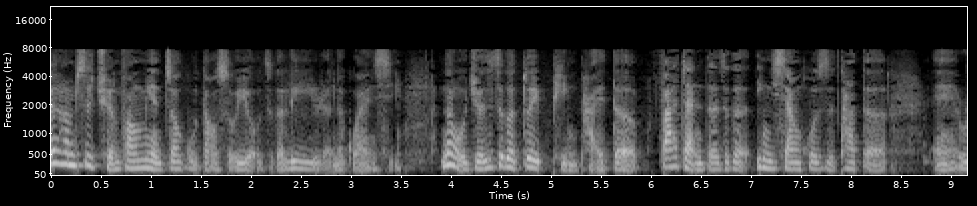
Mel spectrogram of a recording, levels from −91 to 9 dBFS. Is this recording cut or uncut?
cut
